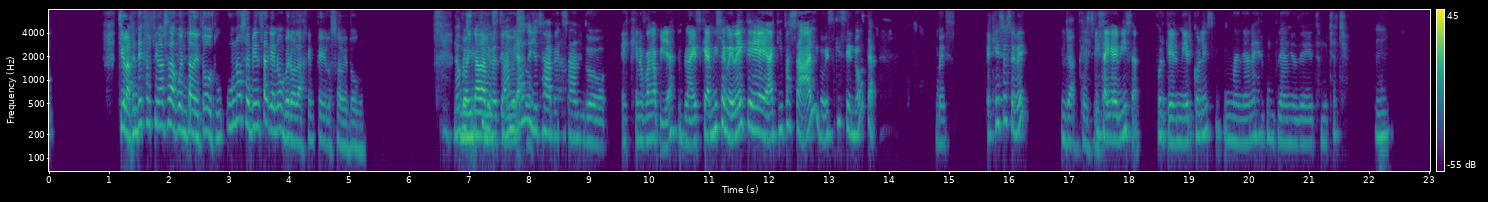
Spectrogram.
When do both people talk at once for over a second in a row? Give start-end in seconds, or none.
6.8-8.1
